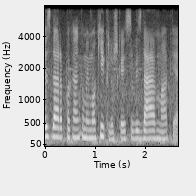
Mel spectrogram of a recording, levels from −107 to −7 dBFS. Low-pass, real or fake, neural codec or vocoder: 7.2 kHz; real; none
